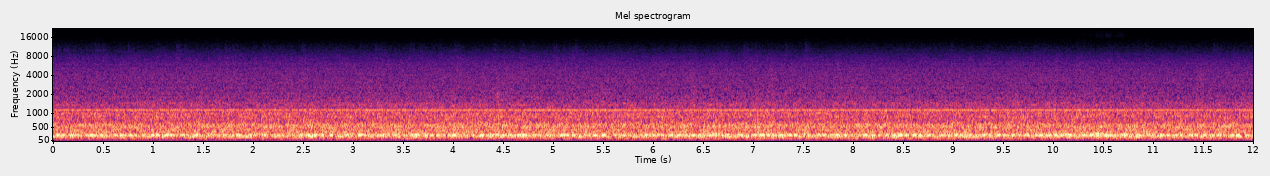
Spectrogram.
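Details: Samsung front-load washer after replacing all four shock absorbers with OEM shocks, running a calibration spin with an empty drum. An even, steady hum and constant whirr with no thumping or knocking; normal.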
